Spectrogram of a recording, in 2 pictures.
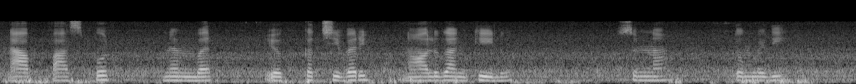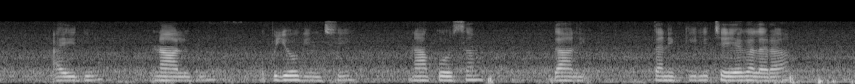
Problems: constant background noise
